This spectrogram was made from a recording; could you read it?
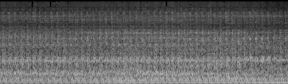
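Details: Honda CB 300 engine at idle with a light, quick "tec tec" tick about three per second over the engine. The source of the ticking is unknown.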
